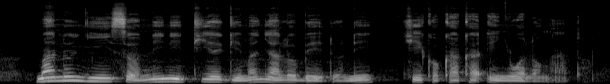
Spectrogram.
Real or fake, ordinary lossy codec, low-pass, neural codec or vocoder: real; none; none; none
